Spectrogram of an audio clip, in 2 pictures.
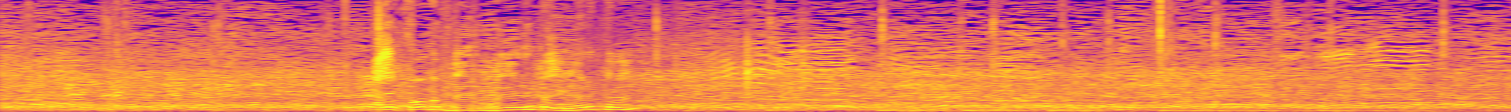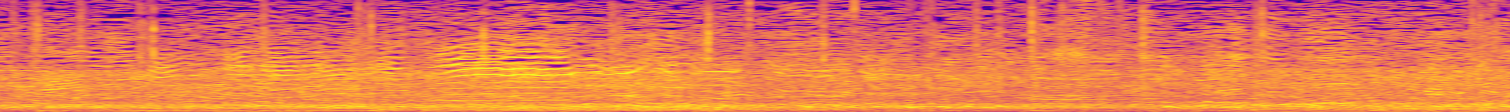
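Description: A large outdoor crowd murmurs and chatters steadily.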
